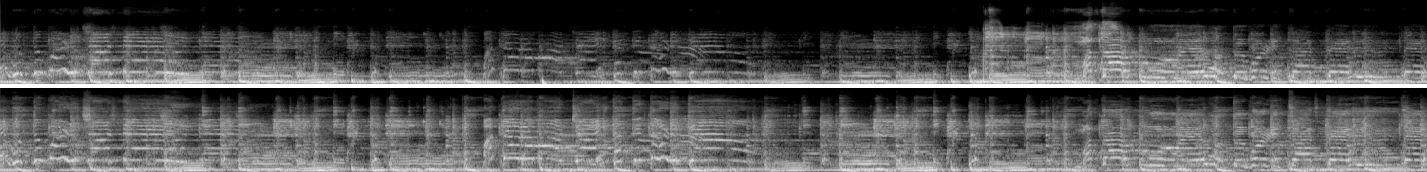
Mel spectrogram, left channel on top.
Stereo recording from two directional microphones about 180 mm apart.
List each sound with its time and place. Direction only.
0.0 s music: 35° left (ahead or behind)
4.6 s music: 15° right (ahead or behind)
8.5 s music: 15° right (ahead or behind)
9.6 s music: 40° left (ahead or behind)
